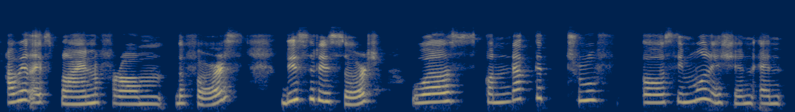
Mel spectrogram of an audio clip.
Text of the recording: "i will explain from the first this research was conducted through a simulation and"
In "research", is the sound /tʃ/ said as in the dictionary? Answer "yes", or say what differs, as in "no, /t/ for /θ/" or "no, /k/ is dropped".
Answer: yes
